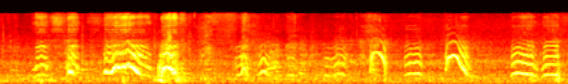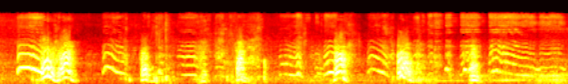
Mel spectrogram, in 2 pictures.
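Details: Female Alaskan Malamute playing with a chicken toy on a bed indoors; repeated high, whiny, bending yelps and squeals in irregular bursts, some rising then falling, with short breaks and rustling between.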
